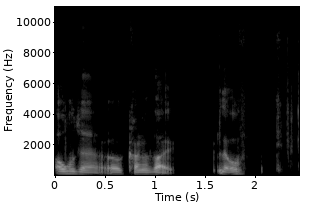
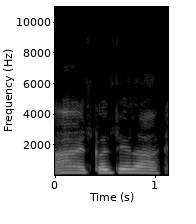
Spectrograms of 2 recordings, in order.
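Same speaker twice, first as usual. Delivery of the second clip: put-on Japanese accent, pitched up; 7 semitones higher than usual. Quoting a line from an Austin Powers scene: put-on Japanese accent. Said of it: "don't try and do the accent again".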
